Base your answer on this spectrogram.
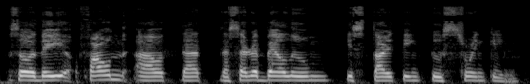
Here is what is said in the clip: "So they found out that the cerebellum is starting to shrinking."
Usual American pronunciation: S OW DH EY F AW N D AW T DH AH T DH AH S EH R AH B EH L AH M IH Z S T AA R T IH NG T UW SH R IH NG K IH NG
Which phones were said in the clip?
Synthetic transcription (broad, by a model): S OW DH EY F AW N D AW T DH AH T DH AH S EH R AH B EH L AH M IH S S T AA R T IH NG T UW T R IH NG K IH NG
